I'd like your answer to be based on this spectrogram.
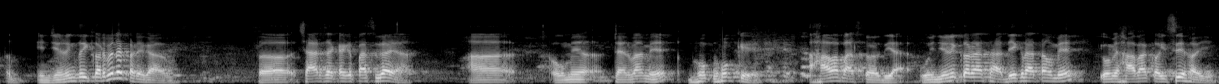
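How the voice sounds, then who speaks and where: A man's voice: mid-range voice, animated, normal speed. A man with a Bihari Hindi accent explaining a story to students in a loose, colloquial way, asking questions and answering them himself. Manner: colloquial, asks and answers his own questions. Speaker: teacher. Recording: echoey room, tinny phone-like sound.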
